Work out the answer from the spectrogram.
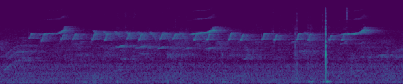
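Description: A bird calling: a fast run of short, high, evenly spaced chirps, about four a second, broken now and then by a quick rising note. A single sharp click near the end.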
